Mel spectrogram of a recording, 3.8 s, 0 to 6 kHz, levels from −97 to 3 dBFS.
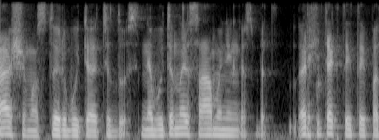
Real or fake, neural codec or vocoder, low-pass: real; none; 5.4 kHz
